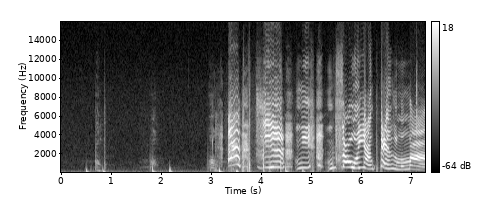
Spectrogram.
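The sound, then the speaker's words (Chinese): Two soft double thumps of a heartbeat sound out in a quiet opening, lub-dub, lub-dub, heard as children at home play a pretend doctor game and listen to a heartbeat, before a child's high-pitched wailing, sing-song voice takes over loudly. “嗯，让我听听你的心跳哦。”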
